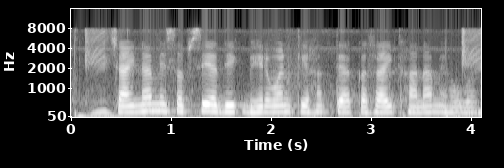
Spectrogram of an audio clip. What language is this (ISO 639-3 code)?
mag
